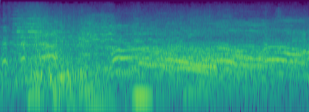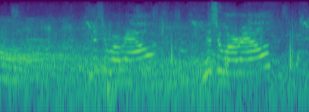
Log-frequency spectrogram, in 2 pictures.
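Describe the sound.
A crowd of fans on Main Street cheers as Ernest's entourage makes its way through. Many overlapping voices shout and cheer in a loud, steady din, with a few high, rising whoops breaking through toward the end.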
